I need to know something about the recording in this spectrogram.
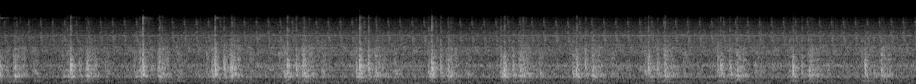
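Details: Flywheel from a wood chipper, cast iron arc-welded at a corner: sharp regular ticks about 83 a minute over a dry scraping boring cut, interrupted bite as the carbide tip chips in the hardened heat-affected weld zone.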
